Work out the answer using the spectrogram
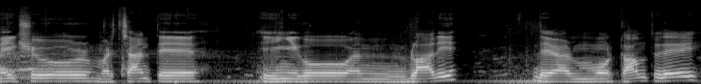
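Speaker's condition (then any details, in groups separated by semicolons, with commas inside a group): No condition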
